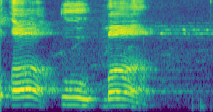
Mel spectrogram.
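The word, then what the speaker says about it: ॐ: सो अ उ म, इसलिए ओम ऐसे बोला था, ये राइट प्रोनाउंसिएशन है ओम की, अ उ म। कई लोग ऐसे कर रहे थे ओम ओम ओम, अले सोना बच्चा, ये ओम ओम नहीं होता है, ये होता है अ उ म।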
